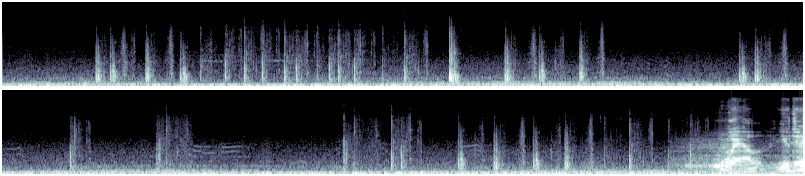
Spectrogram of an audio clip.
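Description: Quick footsteps run across hollow wooden boards.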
